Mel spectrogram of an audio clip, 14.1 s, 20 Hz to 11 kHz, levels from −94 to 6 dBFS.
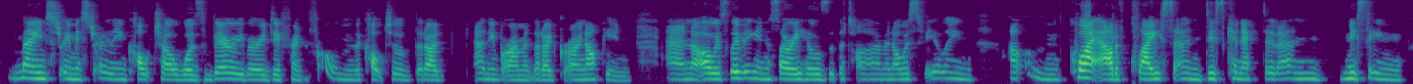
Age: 10-29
